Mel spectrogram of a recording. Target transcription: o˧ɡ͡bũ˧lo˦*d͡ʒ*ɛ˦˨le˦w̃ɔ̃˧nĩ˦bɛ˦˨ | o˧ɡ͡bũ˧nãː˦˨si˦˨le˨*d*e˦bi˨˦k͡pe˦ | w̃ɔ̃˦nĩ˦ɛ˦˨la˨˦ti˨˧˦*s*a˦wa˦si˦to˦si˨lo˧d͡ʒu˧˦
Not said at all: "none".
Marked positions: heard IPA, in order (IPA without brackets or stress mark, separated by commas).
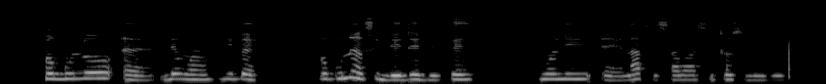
none, d, s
